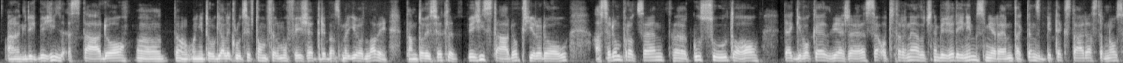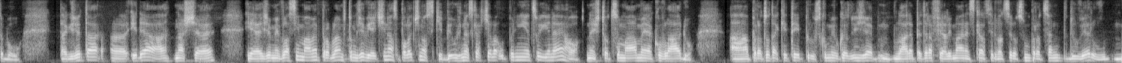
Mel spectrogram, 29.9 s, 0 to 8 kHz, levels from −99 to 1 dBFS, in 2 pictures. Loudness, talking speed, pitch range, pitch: -13 LUFS, 175 wpm, 115-140 Hz, 125 Hz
